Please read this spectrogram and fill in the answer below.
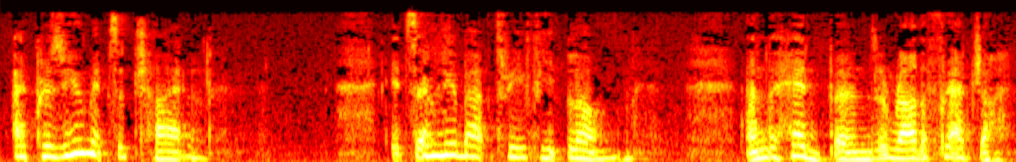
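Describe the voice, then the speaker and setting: Grave, mellow-voiced haunted hostess. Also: female voice, medium pitch, slightly rough, low-quality recording. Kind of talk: dramatic radio play acting.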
